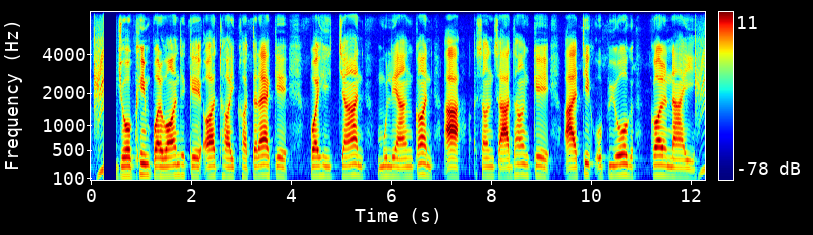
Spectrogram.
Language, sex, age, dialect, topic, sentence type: Magahi, male, 18-24, Western, agriculture, statement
